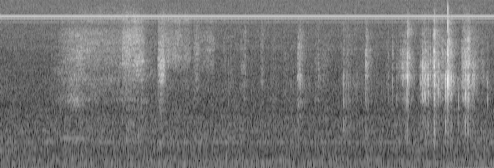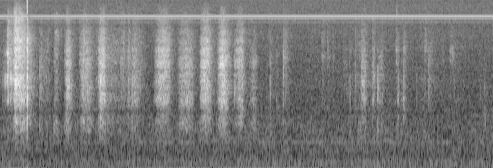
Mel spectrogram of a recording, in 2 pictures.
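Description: A sheet of printer paper being rolled up by hand from its edge into a tube: a run of short crinkling rustles starting about four seconds in, loudest around five seconds, with a few more near the end.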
